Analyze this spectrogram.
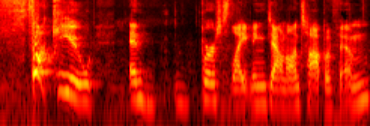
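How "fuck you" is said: enraged, high-pitched shout with spittle flying. Voicing a character screaming down at a captain: furious shout. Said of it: "spittle just flies out of his mouth as he goes".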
